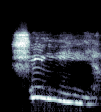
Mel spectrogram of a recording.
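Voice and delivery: "She" with a soft, high, long EE; long I fada. Shown as a demonstration. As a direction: softly stretch the vowel of "She". Repeats the long mouse vowel.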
